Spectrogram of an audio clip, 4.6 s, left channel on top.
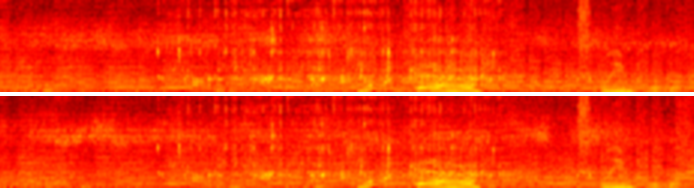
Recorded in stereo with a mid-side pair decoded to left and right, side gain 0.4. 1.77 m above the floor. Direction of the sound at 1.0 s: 20° left.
